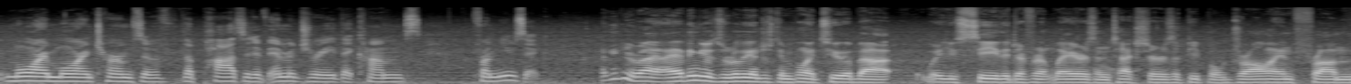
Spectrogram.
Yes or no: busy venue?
yes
